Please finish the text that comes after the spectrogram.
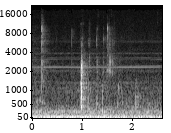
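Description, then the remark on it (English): Someone takes quiet sips of water, with a few soft wet slurps and mouth clicks over a low background hum. Nobody speaks. “Hold on, I'm sipping here my my what are they called? They're free and clear water.”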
